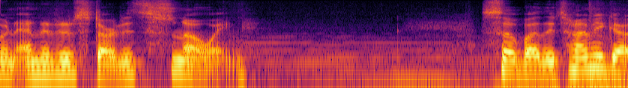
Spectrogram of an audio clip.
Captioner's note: eerie horn sounding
